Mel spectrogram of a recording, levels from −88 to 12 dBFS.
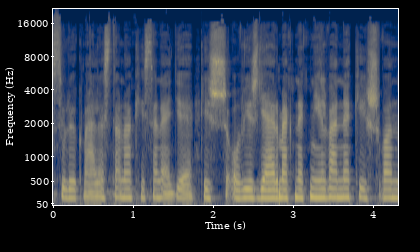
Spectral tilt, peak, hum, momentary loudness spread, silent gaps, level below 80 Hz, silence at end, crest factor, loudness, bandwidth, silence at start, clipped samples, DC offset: -4.5 dB/octave; 0 dBFS; none; 7 LU; none; -46 dBFS; 0 s; 16 dB; -17 LUFS; 18.5 kHz; 0 s; under 0.1%; under 0.1%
